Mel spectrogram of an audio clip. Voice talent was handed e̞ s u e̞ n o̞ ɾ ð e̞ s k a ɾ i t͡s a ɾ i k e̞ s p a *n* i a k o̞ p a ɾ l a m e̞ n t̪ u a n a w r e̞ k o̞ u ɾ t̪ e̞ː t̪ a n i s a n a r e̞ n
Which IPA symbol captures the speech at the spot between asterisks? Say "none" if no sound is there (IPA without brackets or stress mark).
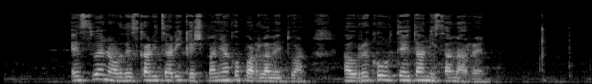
ɲ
